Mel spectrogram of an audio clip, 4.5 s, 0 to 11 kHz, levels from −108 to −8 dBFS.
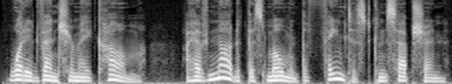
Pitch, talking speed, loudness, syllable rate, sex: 150 Hz, 175 wpm, -18 LUFS, 5.0 syllables/s, female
